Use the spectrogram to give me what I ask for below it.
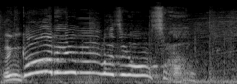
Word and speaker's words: Wingardium Leviosa: Wingardium Leviosa.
